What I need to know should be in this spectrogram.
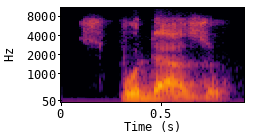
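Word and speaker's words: σπουδάζω: study was translated from the greek words buddhazoo is spelled as a-s-p-o-u-d-a-z-o spudaso it implies to be eager in other words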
